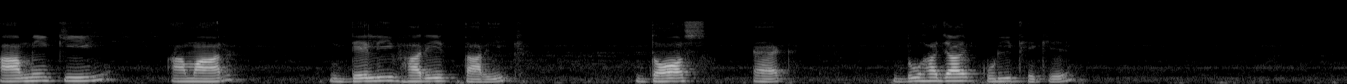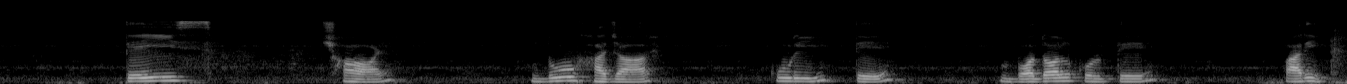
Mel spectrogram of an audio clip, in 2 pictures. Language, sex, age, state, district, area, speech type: Bengali, male, 18-30, West Bengal, Uttar Dinajpur, rural, read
